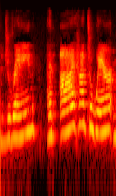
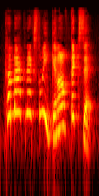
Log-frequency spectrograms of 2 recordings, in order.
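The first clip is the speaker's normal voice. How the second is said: much higher, lightly voiced cheerful dentist; 10 semitones higher than usual. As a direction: chirp it like a breezy dentist.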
